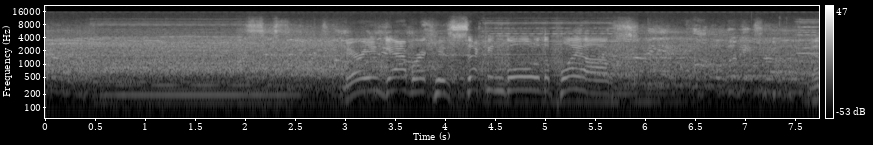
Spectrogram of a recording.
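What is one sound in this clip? A large crowd roars and cheers in a big arena.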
